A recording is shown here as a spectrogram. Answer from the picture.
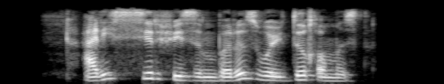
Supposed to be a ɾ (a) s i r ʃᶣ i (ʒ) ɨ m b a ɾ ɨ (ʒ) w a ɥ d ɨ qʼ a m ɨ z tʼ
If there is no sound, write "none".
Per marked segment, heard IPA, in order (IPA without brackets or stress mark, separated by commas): i, z, z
